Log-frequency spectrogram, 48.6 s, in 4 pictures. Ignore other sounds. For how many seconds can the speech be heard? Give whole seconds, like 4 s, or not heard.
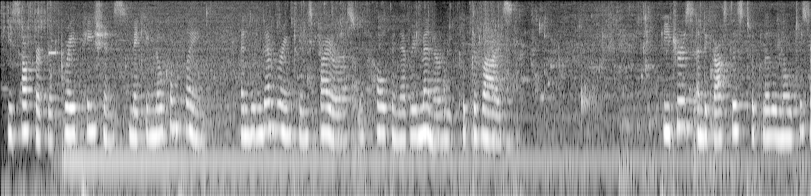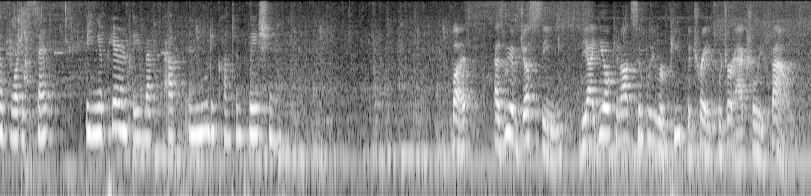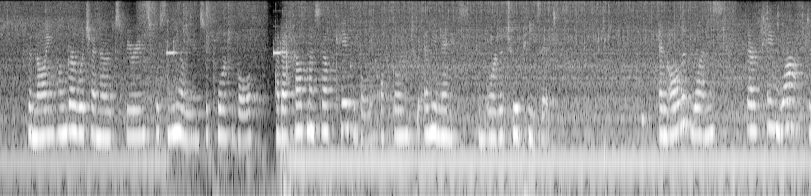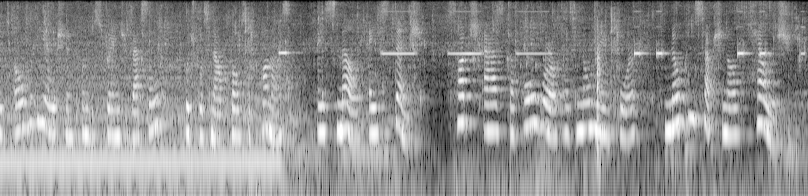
42 s.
